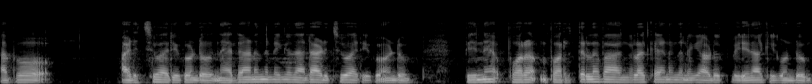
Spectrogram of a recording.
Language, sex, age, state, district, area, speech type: Malayalam, male, 18-30, Kerala, Kozhikode, rural, spontaneous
